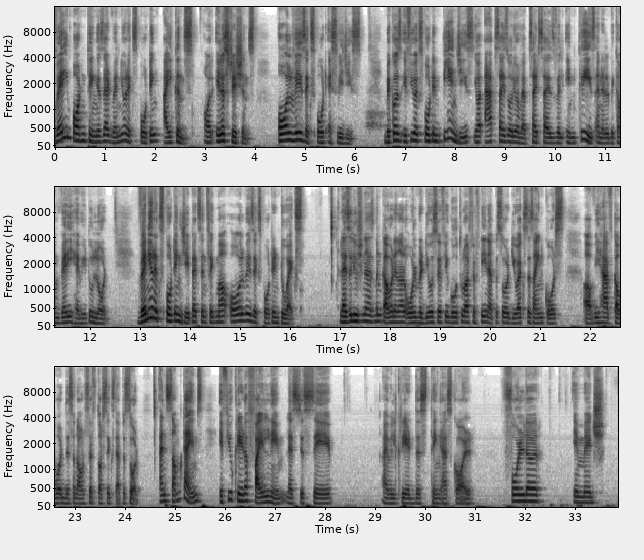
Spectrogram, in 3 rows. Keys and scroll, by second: 30.5 super+r, 31.3-33.8 typing.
